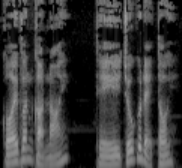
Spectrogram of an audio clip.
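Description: A man voicing a calm, firm middle-aged village woman who mediates among husbands, speaking in a measured, plain-spoken, commanding way. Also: medium pitch, dry recording, clean studio sound, faint music behind, natural voice.

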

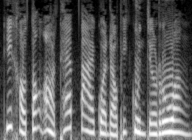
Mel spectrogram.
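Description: A woman reading the lines of a calm, wise older sister who soothes and gives advice. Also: high voice, quick pace, dry recording. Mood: gentle. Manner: soothing, advising, gently teasing. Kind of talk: audiobook character reading.

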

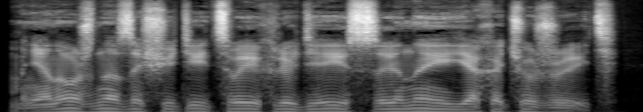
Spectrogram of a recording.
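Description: A man's voice: sits low, dry recording, clean studio sound. A man playing a cold, stubborn count. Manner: flat, cold, unhurried. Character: selfish stubborn nobleman, man, middle-aged. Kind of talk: audiobook character voice.

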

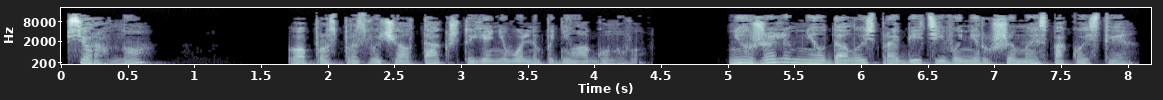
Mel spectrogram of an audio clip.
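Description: A woman narrating a novel in the first person, reading expressively and giving the dialogue lively delivery. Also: low-pitched, brisk, husky, no echo. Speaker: audiobook narrator.

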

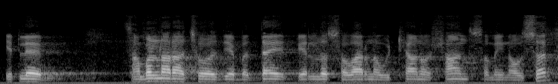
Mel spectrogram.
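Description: A man, a swami, telling devotional stories in a sermon, moving between hushed passages and loud, ringing ones. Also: mid-range voice, a little slow. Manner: expressive, swings from hushed to loud. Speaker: swami preacher. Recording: long hall reverb.

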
